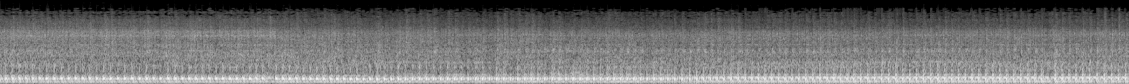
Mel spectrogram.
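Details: Suzuki LTR 450 single-cylinder engine idling after rebuild: steady even thump, no knock, tick or clatter; healthy.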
